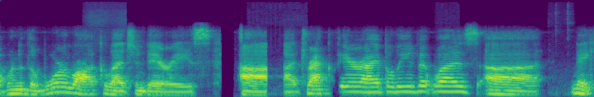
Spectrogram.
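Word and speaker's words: Dar'Khan Drathir: So I can find it first, but I just can't remember the pronunciation. Found it. Darkan Drathir.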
